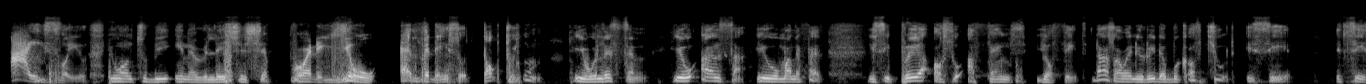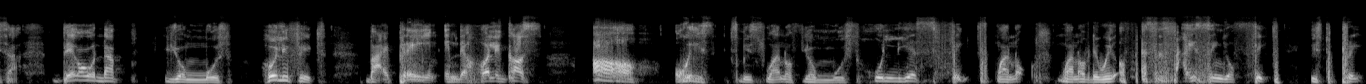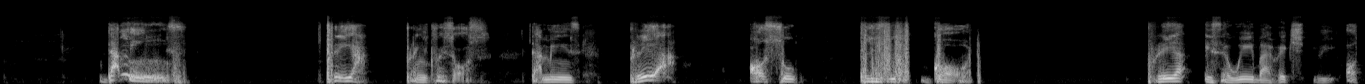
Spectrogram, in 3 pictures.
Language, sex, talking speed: English, male, 150 wpm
